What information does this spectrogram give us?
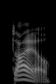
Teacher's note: the A often says the schwa sound in front of a L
